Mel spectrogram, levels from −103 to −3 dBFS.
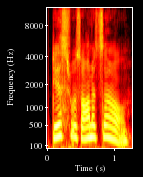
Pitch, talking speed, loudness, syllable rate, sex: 230 Hz, 235 wpm, -17 LUFS, 4.4 syllables/s, female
